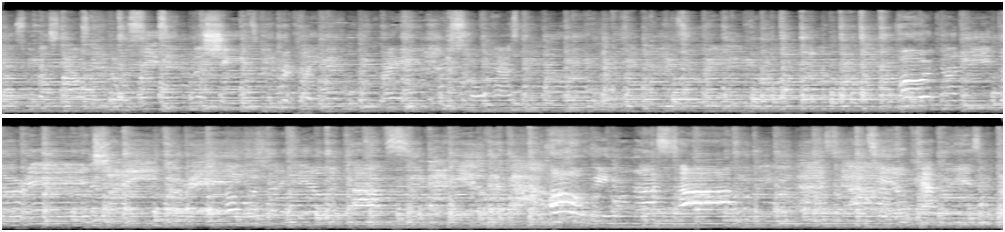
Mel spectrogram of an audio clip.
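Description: Banjo and resonator guitar playing together in a folk-punk song, with a voice singing over them in the second half.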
